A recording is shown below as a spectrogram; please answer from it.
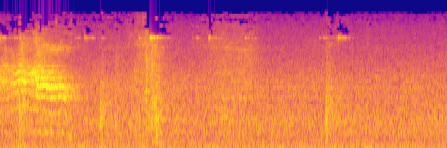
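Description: Cats play-fighting: one gives a short, high yowl in the first second, followed by a few light scuffling knocks.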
